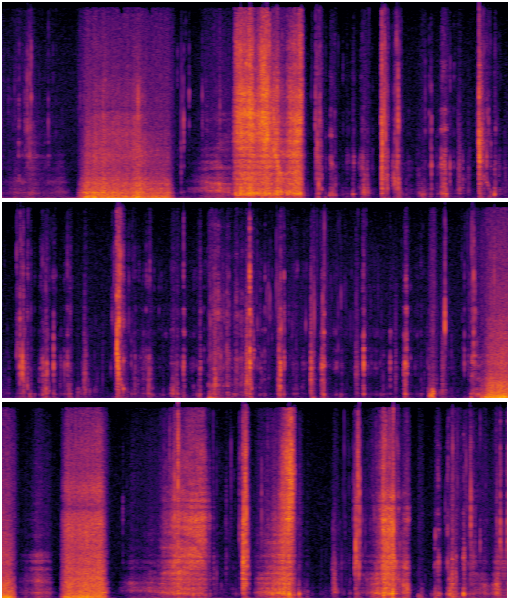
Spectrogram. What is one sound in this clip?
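A woman slurps noodles loudly, close to a microphone.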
